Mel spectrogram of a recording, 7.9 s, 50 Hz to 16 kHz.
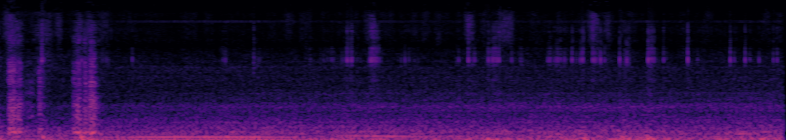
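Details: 2022 Subaru Legacy going over a bump: a few sharp clunks in the first second, then steady road rumble; suspension noise, cause not yet found.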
